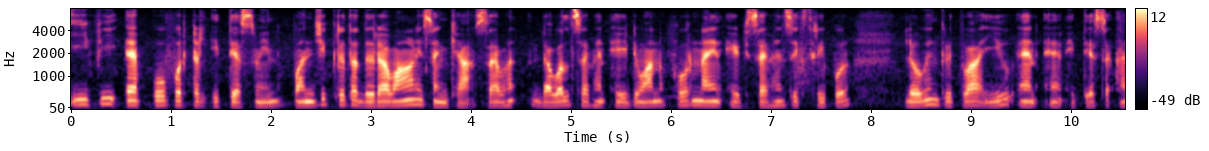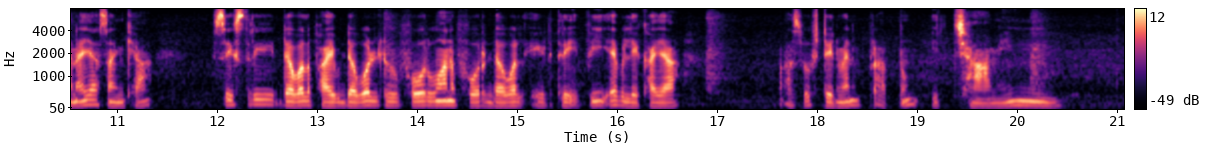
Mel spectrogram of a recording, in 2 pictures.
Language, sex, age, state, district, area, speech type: Sanskrit, male, 18-30, Odisha, Bargarh, rural, read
